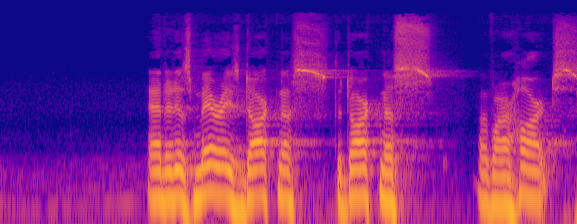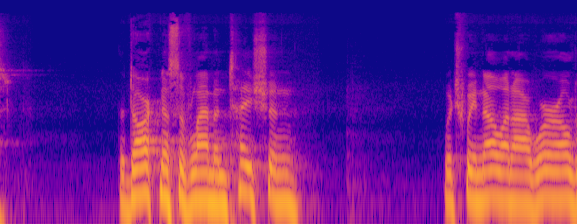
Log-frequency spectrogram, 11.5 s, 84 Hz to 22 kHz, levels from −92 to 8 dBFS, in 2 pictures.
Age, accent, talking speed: 50-69, American, 105 wpm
